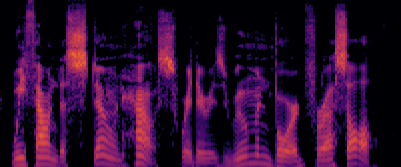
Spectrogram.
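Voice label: General American accent; "We found a stone house where there is room and board for us all.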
